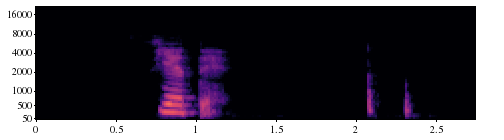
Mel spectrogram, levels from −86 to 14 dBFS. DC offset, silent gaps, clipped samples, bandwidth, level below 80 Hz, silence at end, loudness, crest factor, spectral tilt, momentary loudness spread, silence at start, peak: under 0.1%; 1.43-1.47 s, 1.57-2.06 s; under 0.1%; 7.4 kHz; under -90 dBFS; 0.4 s; -29 LUFS; 24 dB; -5 dB/octave; 25 LU; 0.75 s; -12 dBFS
